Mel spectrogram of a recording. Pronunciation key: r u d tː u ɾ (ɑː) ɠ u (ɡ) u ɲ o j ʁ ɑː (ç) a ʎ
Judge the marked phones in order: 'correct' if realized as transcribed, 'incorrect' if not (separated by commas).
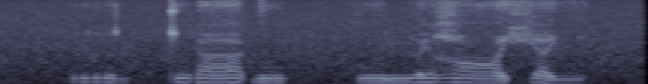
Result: incorrect, incorrect, correct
